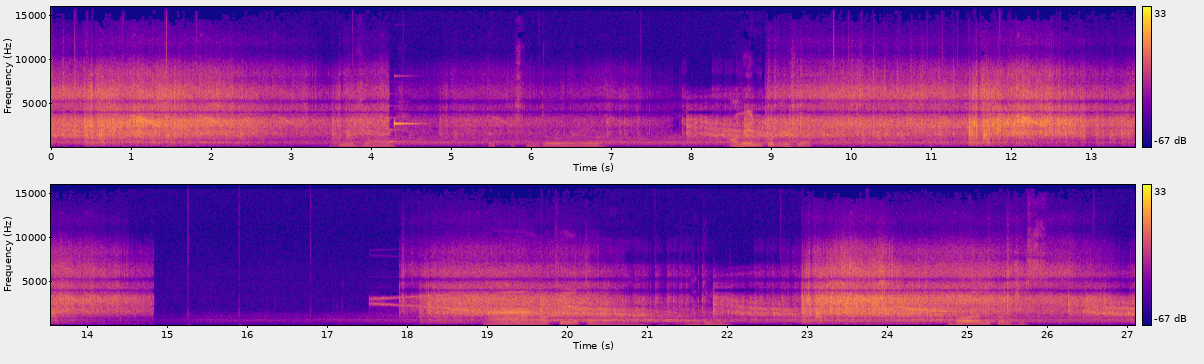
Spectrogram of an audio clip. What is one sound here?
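Naval guns fire in loud, rapid bursts.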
